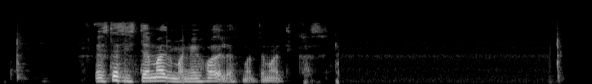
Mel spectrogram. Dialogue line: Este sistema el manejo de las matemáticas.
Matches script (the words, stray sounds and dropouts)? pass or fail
pass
